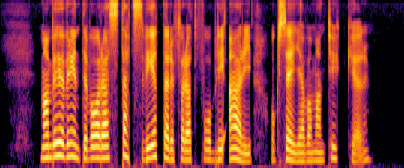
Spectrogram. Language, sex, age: Swedish, female, 53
